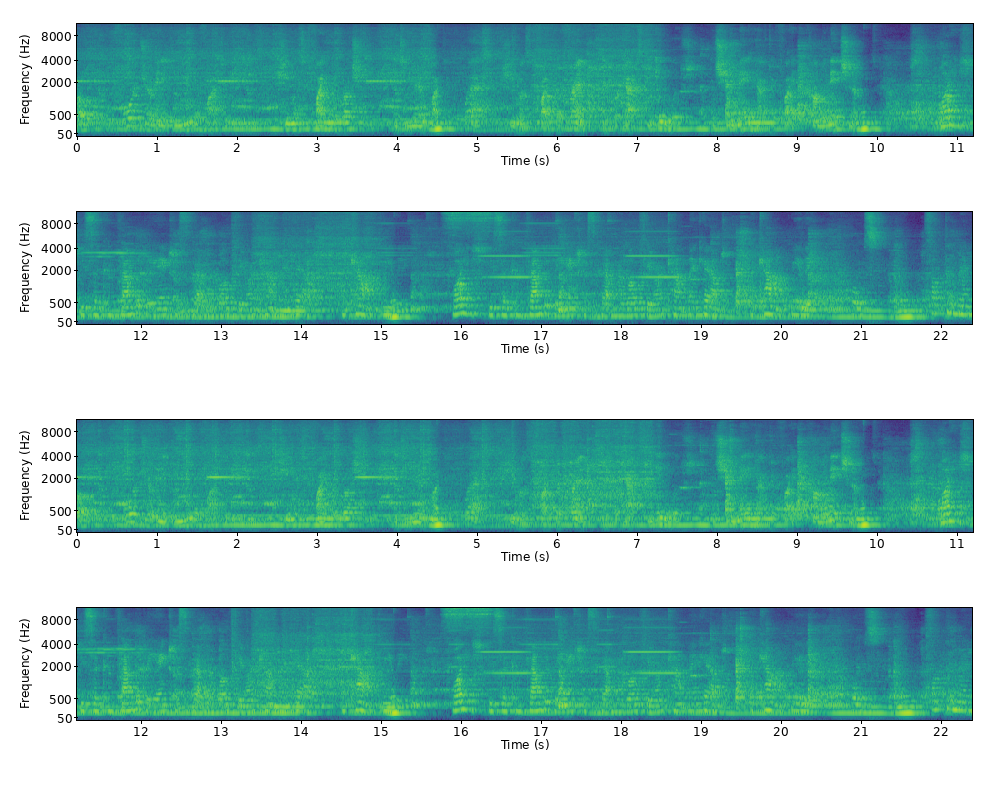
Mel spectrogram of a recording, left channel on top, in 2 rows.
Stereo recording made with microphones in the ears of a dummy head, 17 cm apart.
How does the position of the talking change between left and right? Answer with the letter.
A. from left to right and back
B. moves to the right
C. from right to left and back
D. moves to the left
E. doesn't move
A.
